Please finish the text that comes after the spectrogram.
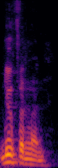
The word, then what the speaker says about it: Newfoundland: How are you pronouncing that? Newfoundland.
